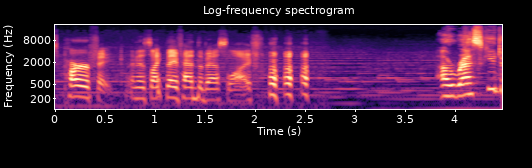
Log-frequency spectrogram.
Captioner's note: laughs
